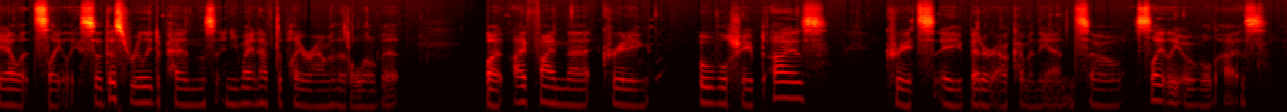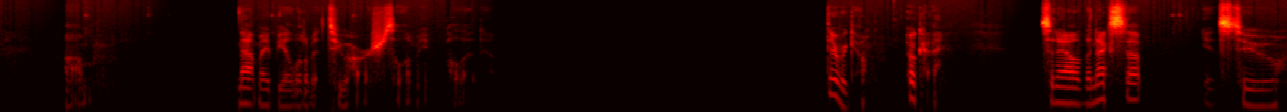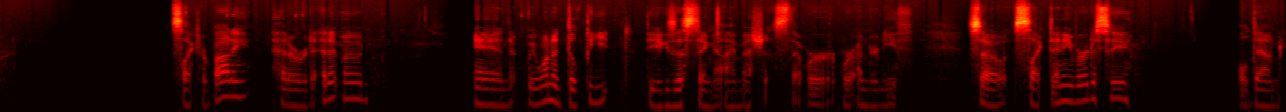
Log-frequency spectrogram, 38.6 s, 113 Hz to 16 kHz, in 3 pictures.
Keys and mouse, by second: 1.6 click, 2.5-2.9 drag, 3.4 middle click, 3.7-4.1 shift+middle drag, 5.0 click, 7.6-8.0 middle drag, 8.5-9.4 middle drag, 9.4-9.9 drag, 9.9 middle click, 10.3 click, 12.3 click, 13.7 click, 14.5-15.0 drag, 15.4 click, 16.2 click, 18.4 click, 18.8-20.0 middle drag, 20.5-20.9 drag, 22.0-23.1 drag, 24.5-26.2 drag, 26.9 click, 29.4-29.9 drag, 29.9 middle click, 32.1-33.4 drag, 33.9-34.3 shift+middle drag, 34.3 shift+click.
